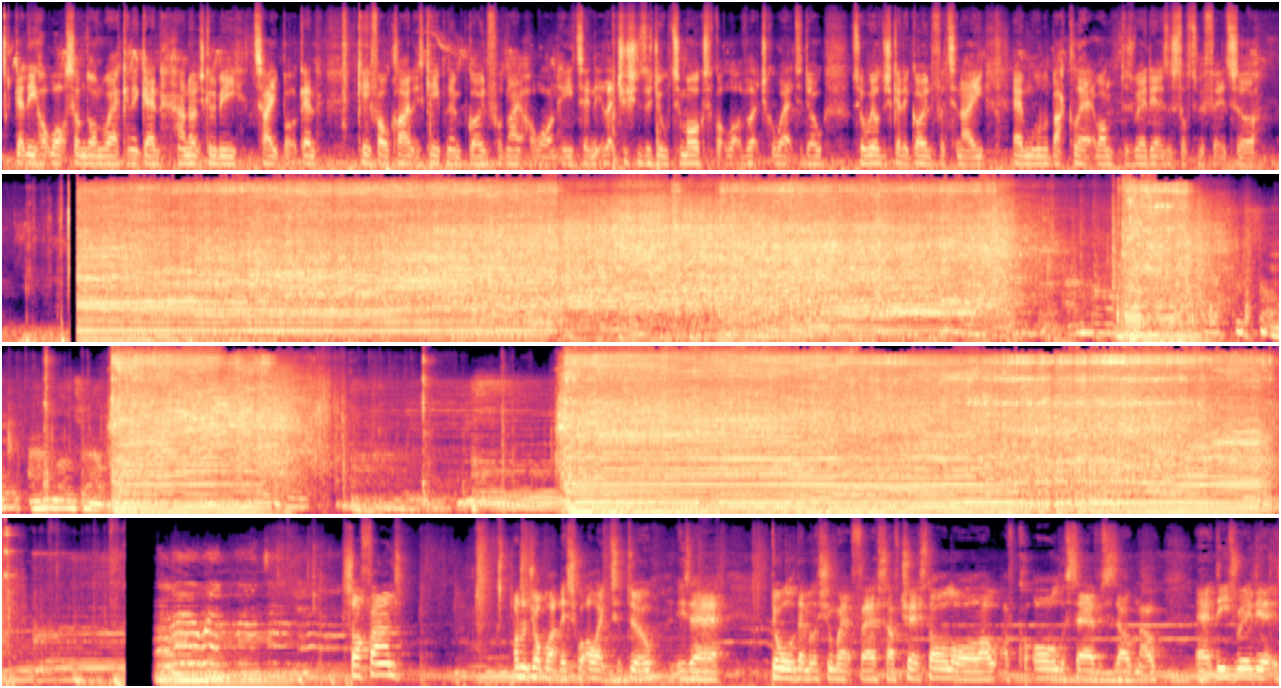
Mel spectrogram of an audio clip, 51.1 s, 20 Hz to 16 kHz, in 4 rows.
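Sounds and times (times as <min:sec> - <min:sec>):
hammer drill chiselling wall: 0:13.5 - 0:25.2, 0:26.6 - 0:29.0, 0:31.1 - 0:38.5.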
